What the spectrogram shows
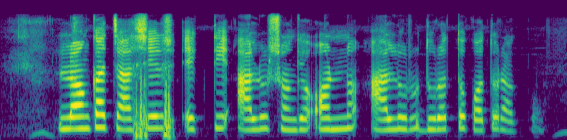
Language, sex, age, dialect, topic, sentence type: Bengali, female, 18-24, Rajbangshi, agriculture, question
